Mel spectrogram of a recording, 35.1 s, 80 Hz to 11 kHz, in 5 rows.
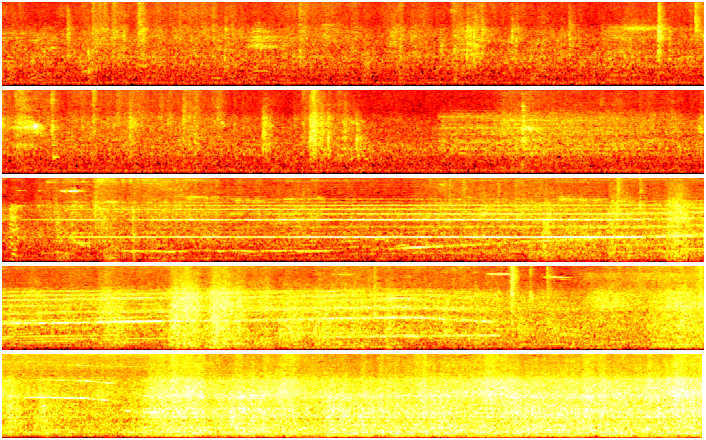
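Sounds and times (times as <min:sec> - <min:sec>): electric train motor whine: 0:14.4 - 0:26.0
rail clicks: 0:18.5 - 0:35.0.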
